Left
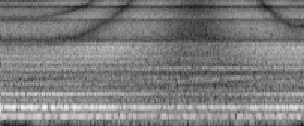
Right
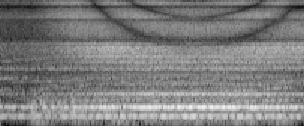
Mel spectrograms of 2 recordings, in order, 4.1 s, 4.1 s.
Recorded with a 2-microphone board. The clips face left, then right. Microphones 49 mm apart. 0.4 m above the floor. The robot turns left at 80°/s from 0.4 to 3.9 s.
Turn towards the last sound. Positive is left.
turn(degrees=165)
